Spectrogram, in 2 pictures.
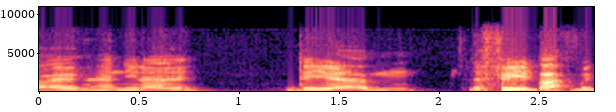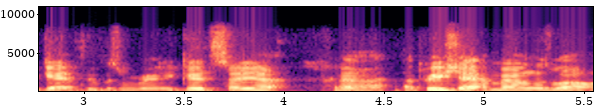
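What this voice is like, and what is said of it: English accent. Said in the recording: “they might know with your accent ... I'm from England. So, yeah, UK.”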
